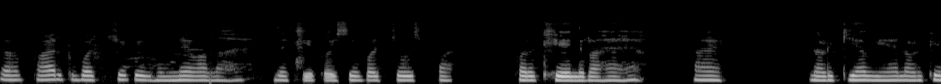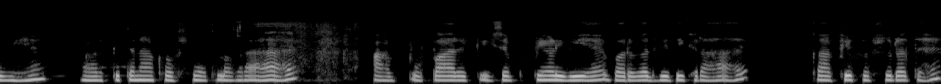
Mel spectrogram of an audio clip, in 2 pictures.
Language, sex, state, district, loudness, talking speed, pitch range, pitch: Hindi, female, Uttar Pradesh, Deoria, -25 LUFS, 140 wpm, 190-205 Hz, 195 Hz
